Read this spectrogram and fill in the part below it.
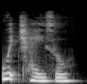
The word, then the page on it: wych hazel: British English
